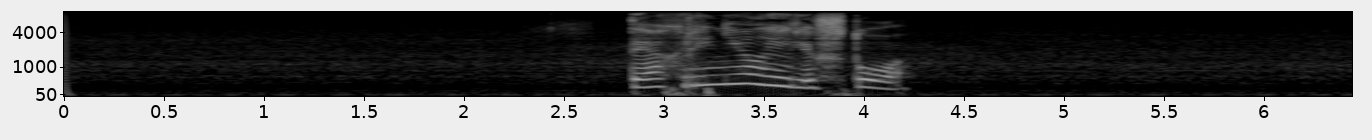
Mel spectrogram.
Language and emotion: Russian, angry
